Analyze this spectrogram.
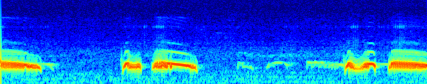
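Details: Cooing of a decoy spotted dove meant to lure wild birds: loud drawn-out coos alternate with short paired notes, while a softer dove coos faintly in between.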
